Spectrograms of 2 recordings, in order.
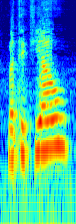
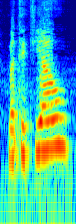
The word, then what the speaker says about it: מתתיהו: Então, vamos ver como se pronuncia o nome Mateus em hebraico lá em Israel? ולקחת את מקום הקדוש הזה ולהשתלט עליו. מתתיהו וחמשת בניו.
